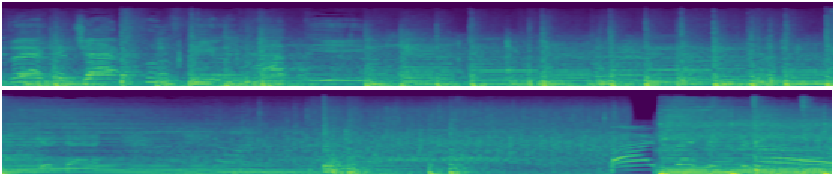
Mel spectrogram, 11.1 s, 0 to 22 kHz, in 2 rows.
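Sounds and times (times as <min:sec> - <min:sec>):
rock music with drums and guitar: 0:00.0 - 0:08.7, 0:09.9 - 0:11.0
heavier rock track: 0:00.0 - 0:11.0.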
